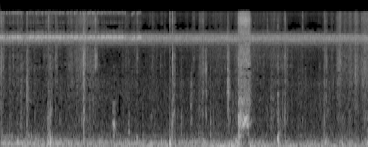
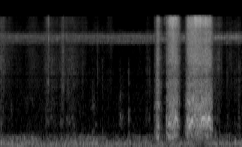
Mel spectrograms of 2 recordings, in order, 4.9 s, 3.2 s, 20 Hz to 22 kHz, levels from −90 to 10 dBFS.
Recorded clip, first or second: first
